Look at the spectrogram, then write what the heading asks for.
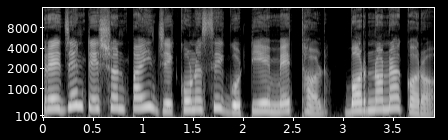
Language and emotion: Odia, neutral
